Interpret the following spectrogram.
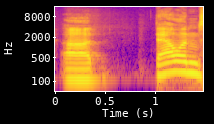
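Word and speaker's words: Dalan: Dallin says if you want to break into the palace, you're going to need a sunstone. And this Pronounced is Dylan.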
